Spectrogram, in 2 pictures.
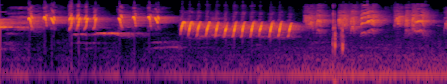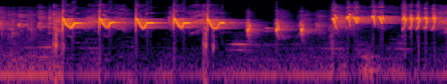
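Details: Energetic branjangan lure song in 'super roll tembak' style: rapid high whistled phrases, a dense rattling trill, then a row of crisp dipping notes and more quick whistles, with a low background hum throughout.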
